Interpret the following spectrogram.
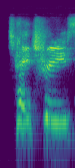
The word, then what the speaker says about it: Tatrice: I was having it rhyme with my middle name, which is Patrice. So it's Tatrice. Very good. And you're in New Orleans. Lucky you. And Tatrice has written a book,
